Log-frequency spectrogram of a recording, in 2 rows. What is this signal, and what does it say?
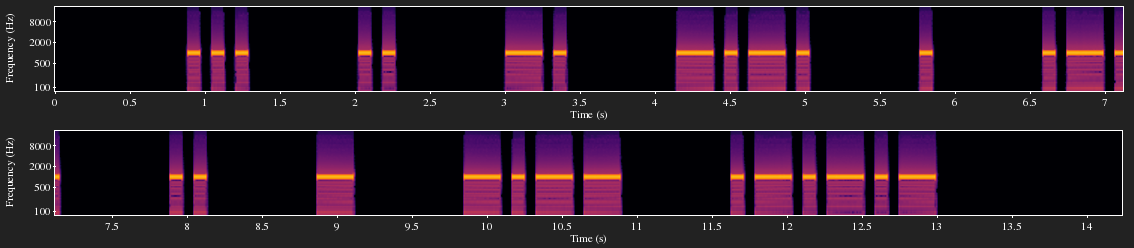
Morse code, heard as a keyed tone, about 15 wpm, spaced as for 8 wpm, 1000 Hz. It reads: SINCERITY.
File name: qotdfiles / 8wpm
